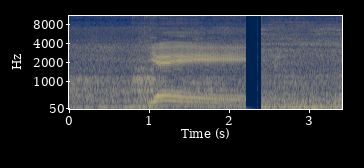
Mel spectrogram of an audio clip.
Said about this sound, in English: Finally, a train is approaching.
